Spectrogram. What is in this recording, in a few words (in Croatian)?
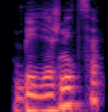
"biljeznica", croatian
